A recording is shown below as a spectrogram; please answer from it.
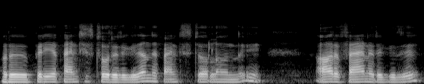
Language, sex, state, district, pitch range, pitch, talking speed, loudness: Tamil, male, Tamil Nadu, Kanyakumari, 115-125 Hz, 120 Hz, 170 wpm, -18 LUFS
